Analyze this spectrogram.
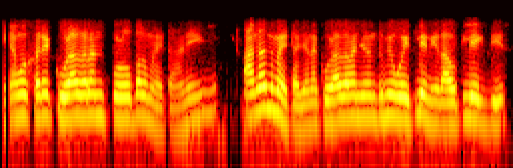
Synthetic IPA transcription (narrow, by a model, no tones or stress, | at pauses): jaməɡkʰəɾẽkuɭaɡəɾãnpoɭowpakm̤ɛɭt̪aːɽ̃i | anənd̪m̤ɛɭʈ̪ad͡ʑɛnakuɭaɡəɾãnd͡ʑɛnat̪̬um̤iːʋəjt̪leniɾawt̪liek̚d̪iːs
